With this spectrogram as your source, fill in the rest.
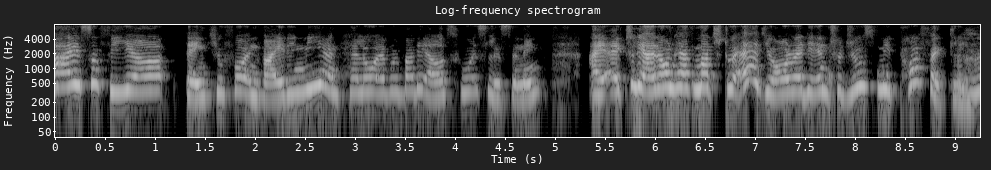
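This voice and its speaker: A woman with an extremely high voice and lively intonation, in a German accent. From Germany. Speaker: psychologist and author. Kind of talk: interview. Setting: podcast interview.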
